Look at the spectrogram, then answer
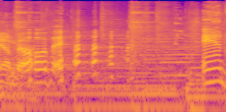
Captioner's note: laughing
